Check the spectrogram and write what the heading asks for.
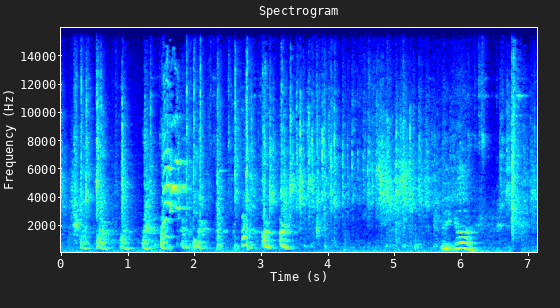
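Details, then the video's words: Japanese Spitz, a pet dog, greeting its owner on arrival home: a rapid run of high whines, yips and short barks in quick bursts, mixed with a person's excited greetings. "Japanese Spitz Excited"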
